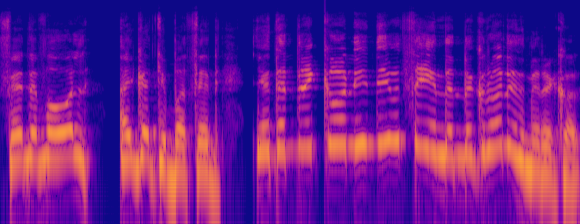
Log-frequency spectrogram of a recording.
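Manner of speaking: mock, high-pitched, gloating voice.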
